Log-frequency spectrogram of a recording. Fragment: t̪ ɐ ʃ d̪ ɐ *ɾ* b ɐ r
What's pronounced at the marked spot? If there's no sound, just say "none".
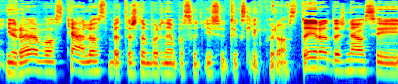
none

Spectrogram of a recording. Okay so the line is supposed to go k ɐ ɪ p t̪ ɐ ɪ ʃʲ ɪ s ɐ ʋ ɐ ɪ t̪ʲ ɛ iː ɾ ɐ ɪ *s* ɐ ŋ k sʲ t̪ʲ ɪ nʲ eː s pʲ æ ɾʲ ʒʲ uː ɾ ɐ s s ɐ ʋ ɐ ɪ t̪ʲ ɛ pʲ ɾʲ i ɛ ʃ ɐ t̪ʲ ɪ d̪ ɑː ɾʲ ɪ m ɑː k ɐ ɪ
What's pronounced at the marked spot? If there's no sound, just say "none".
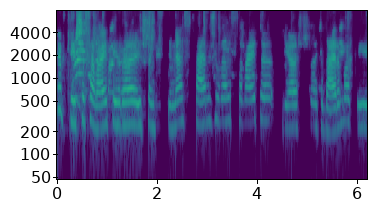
ʃ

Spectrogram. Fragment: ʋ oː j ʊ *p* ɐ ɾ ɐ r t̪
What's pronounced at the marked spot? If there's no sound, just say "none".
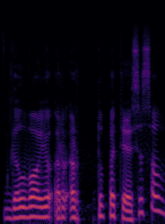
ʔ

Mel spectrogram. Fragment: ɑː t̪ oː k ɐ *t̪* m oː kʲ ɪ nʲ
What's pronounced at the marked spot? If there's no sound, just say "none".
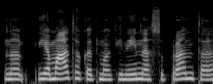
t̪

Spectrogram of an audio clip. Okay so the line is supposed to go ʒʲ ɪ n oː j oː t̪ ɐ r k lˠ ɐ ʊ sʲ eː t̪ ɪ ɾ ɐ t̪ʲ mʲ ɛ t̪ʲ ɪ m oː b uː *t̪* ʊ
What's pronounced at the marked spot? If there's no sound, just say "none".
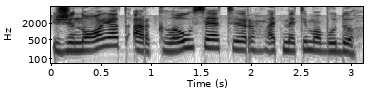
d̪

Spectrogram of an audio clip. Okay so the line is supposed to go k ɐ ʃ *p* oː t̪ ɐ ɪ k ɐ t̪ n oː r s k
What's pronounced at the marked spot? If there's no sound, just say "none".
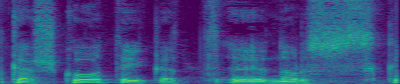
k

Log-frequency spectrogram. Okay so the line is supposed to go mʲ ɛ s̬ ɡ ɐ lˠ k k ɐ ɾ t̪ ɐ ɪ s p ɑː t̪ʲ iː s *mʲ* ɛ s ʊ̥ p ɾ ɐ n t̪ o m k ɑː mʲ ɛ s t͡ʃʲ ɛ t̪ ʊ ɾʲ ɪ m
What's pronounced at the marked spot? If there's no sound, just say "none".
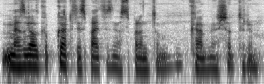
nʲ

